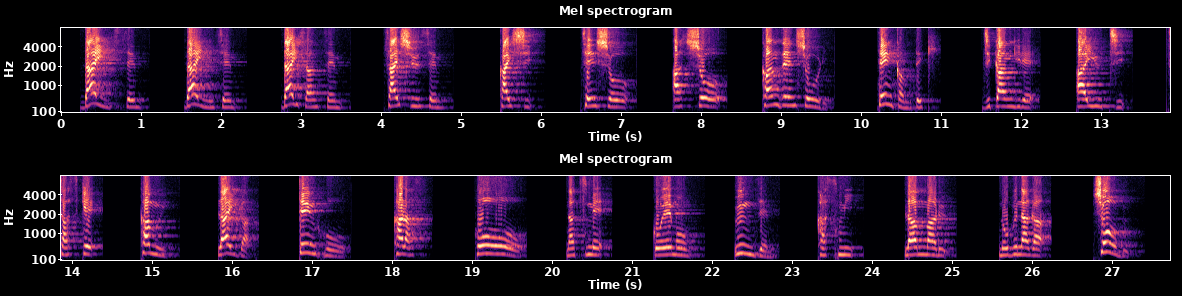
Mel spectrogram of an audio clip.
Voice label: Narration; Ninja Master's Haou Ninpou Chou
